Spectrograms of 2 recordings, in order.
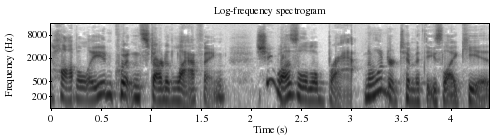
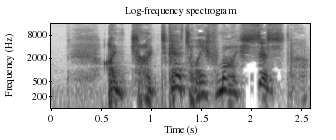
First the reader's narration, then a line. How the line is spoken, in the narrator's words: she whispered furiously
